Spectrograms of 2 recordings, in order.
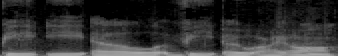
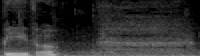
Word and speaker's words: Belvoir: its name is spelled b-e-l-v-o-i-r so it should be Belvoir Castle but in Good Old English fashion nothing is pronounced as it's spelled so it's actually pronounced beaver now the castle dates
